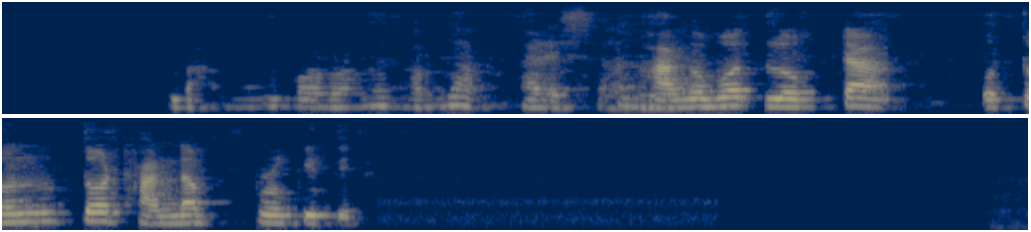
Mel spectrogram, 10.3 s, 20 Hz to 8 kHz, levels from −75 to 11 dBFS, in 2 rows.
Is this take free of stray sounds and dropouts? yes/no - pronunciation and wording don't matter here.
yes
